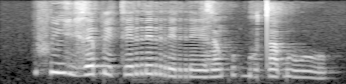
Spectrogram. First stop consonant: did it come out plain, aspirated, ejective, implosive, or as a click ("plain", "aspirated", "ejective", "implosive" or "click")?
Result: implosive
